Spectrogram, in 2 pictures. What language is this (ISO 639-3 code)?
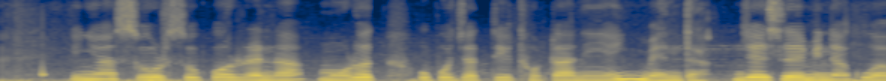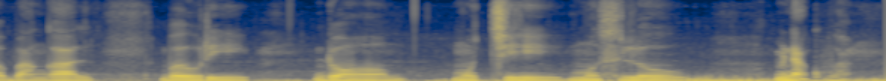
sat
